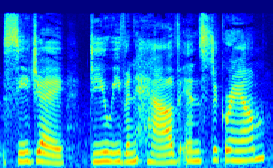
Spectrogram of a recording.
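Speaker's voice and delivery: high, drawn-out condescending question; snarky woman imitation, rising at the end; mock snarky. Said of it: "snarky back with me".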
